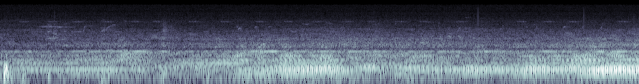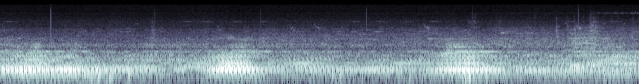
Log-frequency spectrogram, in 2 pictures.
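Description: A train running with a steady, low engine hum that swells louder several times, with faint clicks near the end.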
